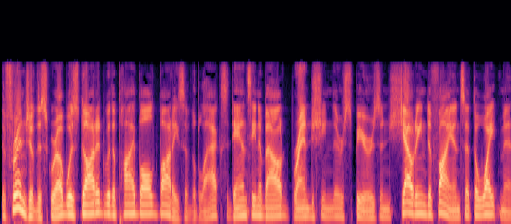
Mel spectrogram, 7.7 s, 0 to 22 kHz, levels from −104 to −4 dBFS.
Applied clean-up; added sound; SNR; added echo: none; none; none; none.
